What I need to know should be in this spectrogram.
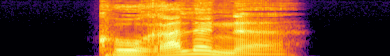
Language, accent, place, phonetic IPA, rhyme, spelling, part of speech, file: German, Germany, Berlin, [koˈʁalənə], -alənə, korallene, adjective, De-korallene.ogg
- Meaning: inflection of korallen: 1. strong/mixed nominative/accusative feminine singular 2. strong nominative/accusative plural 3. weak nominative all-gender singular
